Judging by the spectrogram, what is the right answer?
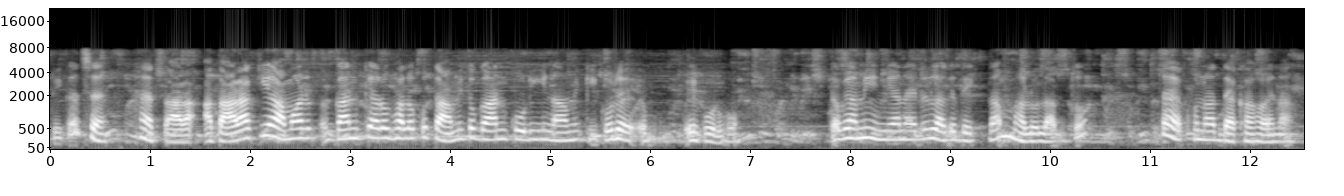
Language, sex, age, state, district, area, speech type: Bengali, female, 30-45, West Bengal, Darjeeling, urban, spontaneous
